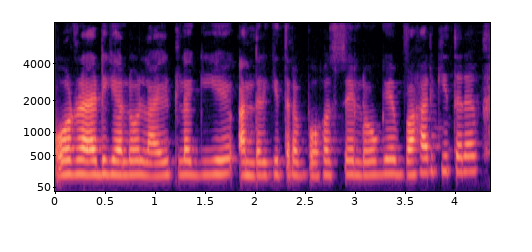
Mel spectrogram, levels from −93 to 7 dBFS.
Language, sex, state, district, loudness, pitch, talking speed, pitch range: Hindi, female, Odisha, Malkangiri, -19 LUFS, 205 Hz, 235 wpm, 200-215 Hz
